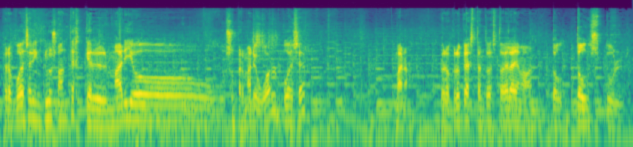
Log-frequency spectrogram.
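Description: A young gamer with a Spain Spanish accent does live let's play commentary on the video game he's playing. His voice is on the high side and his speed normal, and he's casual and jokey, swearing freely over video game music.

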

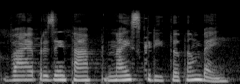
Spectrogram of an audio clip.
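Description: A woman's voice: medium pitch, normal speed, a little mellow. A Brazilian woman speech therapist answering interview questions, patiently explaining child language development. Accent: Brazilian Portuguese. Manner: patient, explanatory, acts out parents' baby talk.

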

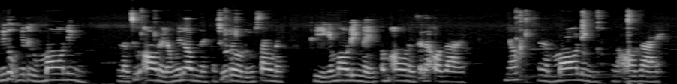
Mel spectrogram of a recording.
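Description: A woman teaching an English pronunciation lesson. She explains patiently and keeps checking in with her students through quick questions. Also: medium pitch, steady tone, slightly rough. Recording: dull lo-fi recording.

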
